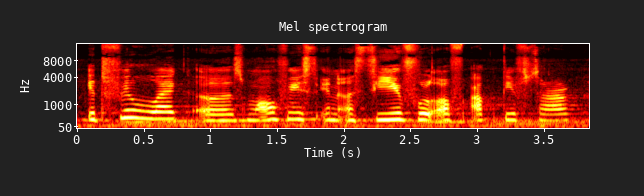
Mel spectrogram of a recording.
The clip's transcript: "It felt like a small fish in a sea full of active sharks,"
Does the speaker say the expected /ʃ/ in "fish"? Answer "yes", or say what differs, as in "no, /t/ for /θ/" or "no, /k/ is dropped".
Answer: no, /s/ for /ʃ/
